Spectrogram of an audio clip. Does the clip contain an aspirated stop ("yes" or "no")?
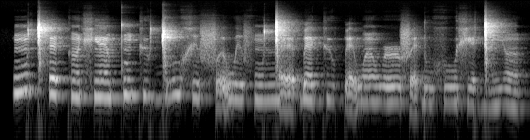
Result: yes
